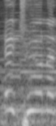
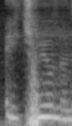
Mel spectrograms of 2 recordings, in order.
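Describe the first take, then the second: First: It is said in an angry, scolding tone. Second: It is said in a soft, affectionate tone. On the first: A stranger is being driven away. "অপরিচিত কেউ যদি আপনাকে স্পর্শ করে আপনি রেগে যাবেন না?" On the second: A loved one is being playfully pushed away. "রেগে বলবেন? ... তখন কিরকম বলবেন?"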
